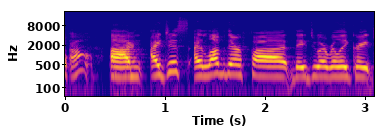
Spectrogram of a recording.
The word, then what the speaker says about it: pho: And it's spelled like pho. So if you go to a restaurant, it's P-H-O. Oh, yep. It's pho, though.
